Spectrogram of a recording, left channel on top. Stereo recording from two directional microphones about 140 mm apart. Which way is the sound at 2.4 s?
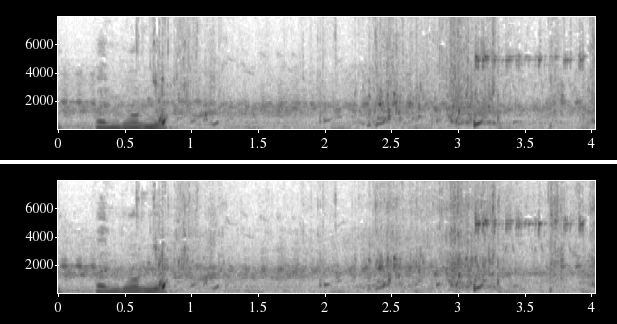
5° right (ahead or behind).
